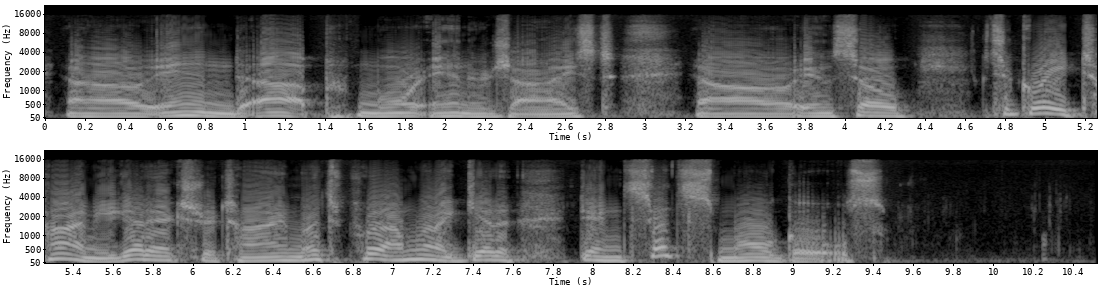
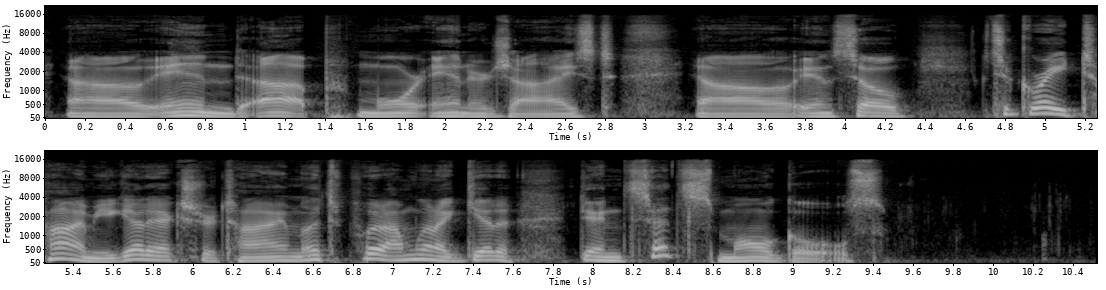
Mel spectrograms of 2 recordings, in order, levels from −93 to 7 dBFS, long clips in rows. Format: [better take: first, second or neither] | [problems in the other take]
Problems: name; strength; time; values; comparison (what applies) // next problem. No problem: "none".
second | distortion; heavy; 7 dB below the speech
